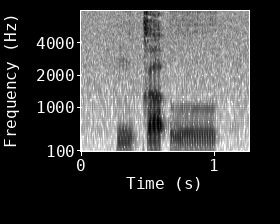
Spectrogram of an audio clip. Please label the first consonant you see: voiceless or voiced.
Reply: voiced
